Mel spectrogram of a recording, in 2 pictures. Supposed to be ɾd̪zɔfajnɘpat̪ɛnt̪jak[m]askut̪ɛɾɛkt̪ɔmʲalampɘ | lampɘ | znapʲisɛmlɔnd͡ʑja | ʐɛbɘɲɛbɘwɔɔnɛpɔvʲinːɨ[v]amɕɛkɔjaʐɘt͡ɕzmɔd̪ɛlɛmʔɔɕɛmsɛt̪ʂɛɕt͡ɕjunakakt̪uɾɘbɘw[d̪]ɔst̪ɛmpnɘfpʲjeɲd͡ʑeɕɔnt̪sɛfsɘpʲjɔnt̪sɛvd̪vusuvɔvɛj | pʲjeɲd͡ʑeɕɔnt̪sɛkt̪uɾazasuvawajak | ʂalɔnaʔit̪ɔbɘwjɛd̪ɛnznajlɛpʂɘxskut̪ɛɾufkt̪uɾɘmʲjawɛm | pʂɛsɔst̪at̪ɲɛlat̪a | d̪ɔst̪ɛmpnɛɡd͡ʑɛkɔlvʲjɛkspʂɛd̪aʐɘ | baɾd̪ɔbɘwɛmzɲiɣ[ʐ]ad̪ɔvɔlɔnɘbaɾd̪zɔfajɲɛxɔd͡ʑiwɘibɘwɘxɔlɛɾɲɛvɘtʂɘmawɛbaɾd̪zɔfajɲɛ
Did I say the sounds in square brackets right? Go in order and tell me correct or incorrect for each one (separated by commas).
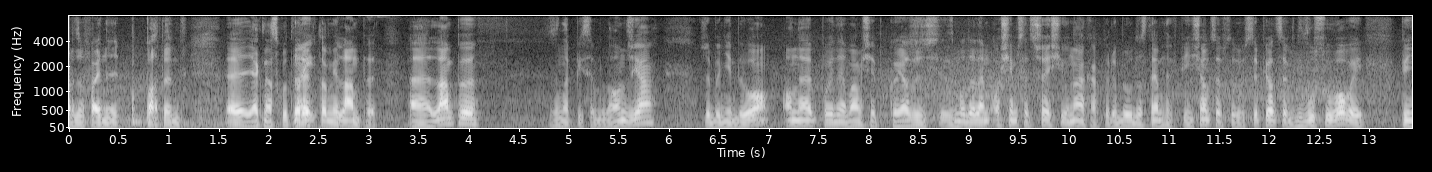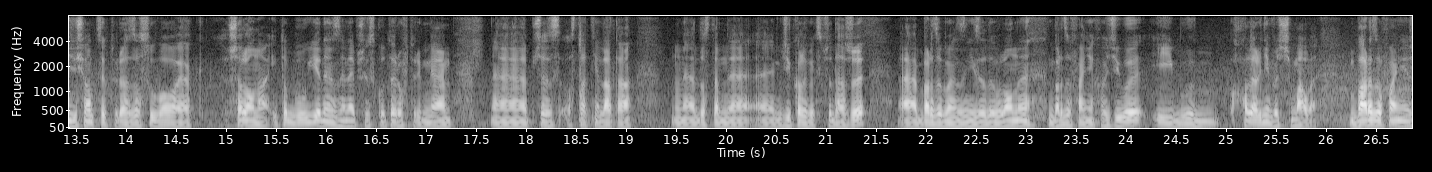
incorrect, correct, correct, incorrect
